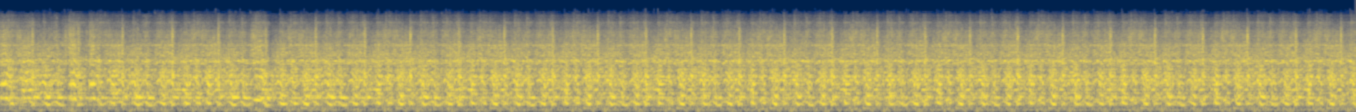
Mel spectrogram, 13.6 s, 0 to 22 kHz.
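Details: M715 military truck, unstarted six or seven years, old plugs, extra fuel filters added: rough, uneven beat about one pulse a second over busy rattle as the engine fires and keeps running after long storage.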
